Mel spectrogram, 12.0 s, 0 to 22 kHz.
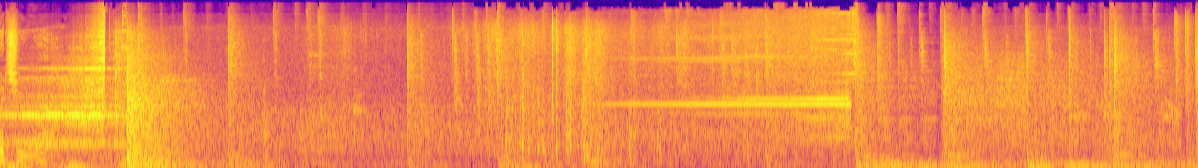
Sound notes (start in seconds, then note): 1.6 loud bang; 5.0 eerie music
